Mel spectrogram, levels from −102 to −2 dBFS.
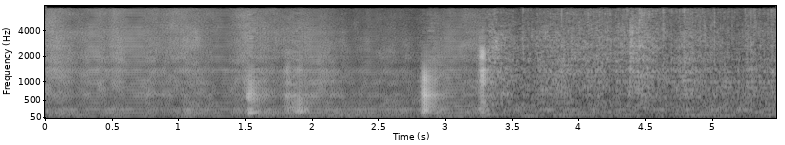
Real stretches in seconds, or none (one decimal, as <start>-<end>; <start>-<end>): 3.3-5.5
